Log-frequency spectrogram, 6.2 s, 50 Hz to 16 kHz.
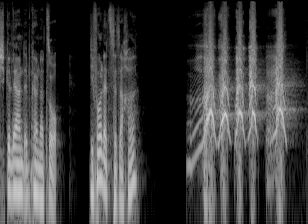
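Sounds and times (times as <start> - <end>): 
speech: 0.1 - 1.2, 1.8 - 2.8
person imitating a dog barking: 3.8 - 6.1.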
